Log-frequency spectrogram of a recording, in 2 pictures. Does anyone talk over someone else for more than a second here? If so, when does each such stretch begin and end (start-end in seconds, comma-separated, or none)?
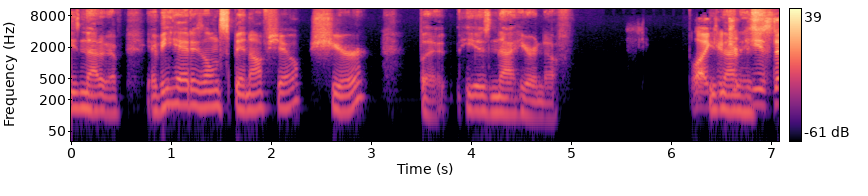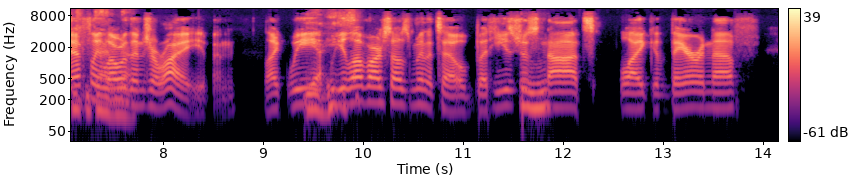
6.4-7.7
